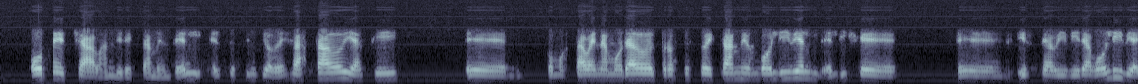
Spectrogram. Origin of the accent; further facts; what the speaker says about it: San Luis, Argentina; born there; yo nací en San Luis, entonces tuvimos muchísimas cosas en común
